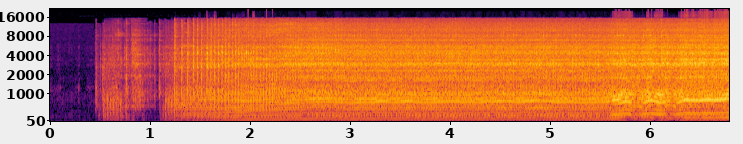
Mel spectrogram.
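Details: 2015 Husqvarna 450 chainsaw with an 18-inch bar and 50:1 mix: the pull-start catches, then it settles into a steady, even high buzz with a clean firing note. A healthy running two-stroke.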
